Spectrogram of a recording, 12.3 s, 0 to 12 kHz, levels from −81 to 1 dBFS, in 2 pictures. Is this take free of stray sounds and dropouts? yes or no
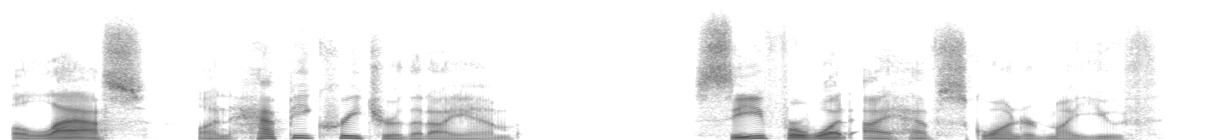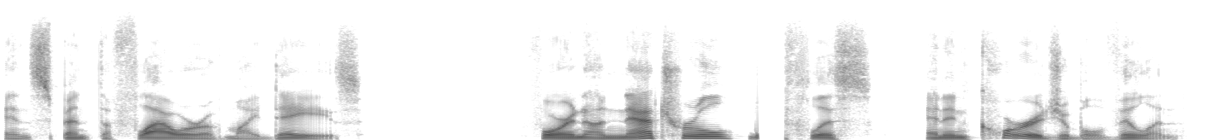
no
